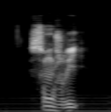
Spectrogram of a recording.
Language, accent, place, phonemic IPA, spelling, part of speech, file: French, France, Lyon, /sɔ̃ʒ.ʁi/, songerie, noun, LL-Q150 (fra)-songerie.wav
- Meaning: dream, fantasy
